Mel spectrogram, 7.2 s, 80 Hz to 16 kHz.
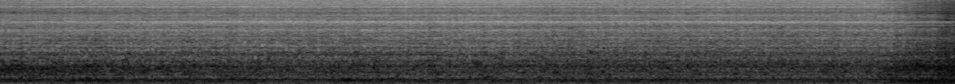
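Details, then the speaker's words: Old Jouef HO Class 21/29 model locomotive motor, run after screwing the plate on and before refitting the worm gear: smooth, steady high-pitched whir that winds down; motor spins freely and sounds healthy. "Seems okay."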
